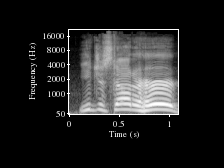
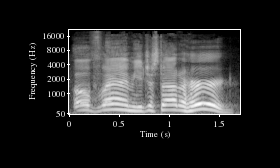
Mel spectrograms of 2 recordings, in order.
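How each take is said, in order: First: Louder, more insistent; eager repeat. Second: High, excited call; bursting to share the news; eager. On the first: Soldier insisting the youth listen, louder and eager. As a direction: press it even harder. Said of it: "repeated the other". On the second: Soldier rushing up with great news, eager. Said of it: "cried one eagerly". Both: A narrator's reading.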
